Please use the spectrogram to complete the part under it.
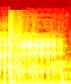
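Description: A sheep in the Minecraft game bleats once, a short, faint wavering cry that stands alone over light background noise.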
